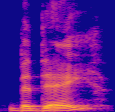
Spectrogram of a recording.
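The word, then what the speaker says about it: Bede: Let's Wait, bead is pronounced bidet? Really? That's the toilet thing, right? Like the toilet seat thing? It's pronounced bidet? I thought it was just bead. That's kind of bidet, huh?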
